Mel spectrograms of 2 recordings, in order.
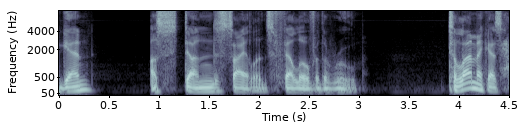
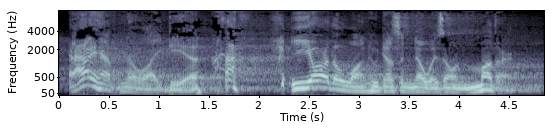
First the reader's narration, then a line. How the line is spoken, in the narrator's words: Antinous interrupted with a laugh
